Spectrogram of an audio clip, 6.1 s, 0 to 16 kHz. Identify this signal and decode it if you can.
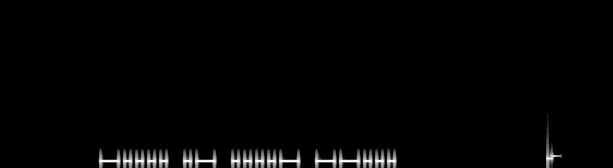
Morse code, heard as a keyed tone, about 20 wpm, 700 Hz. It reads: 6A47
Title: Common Cut Numbers - 4-Digit 20wpm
